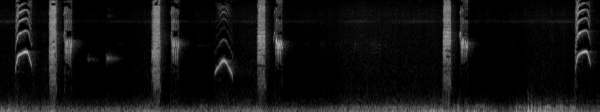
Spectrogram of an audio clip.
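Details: Ashy drongo in lively song with sharp strikes: arched overtone-rich whistles, harsh buzzy bursts and short clipped notes, spaced irregularly across the phrase, with a steady low rumble behind.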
